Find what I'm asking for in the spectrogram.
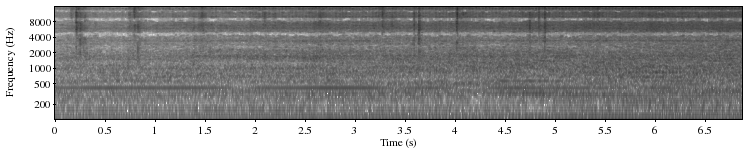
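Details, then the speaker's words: Kia Ceed 1.6 CRDi 136 bhp diesel idling, started from silence; steady tonal hum with wavering, dipping pitch from a failing fuel pump, alternator ruled out, pump replaced under warranty. "can't hear from the front of the car i already checked the alternator sure this weird humming pitching was no idea what it is"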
